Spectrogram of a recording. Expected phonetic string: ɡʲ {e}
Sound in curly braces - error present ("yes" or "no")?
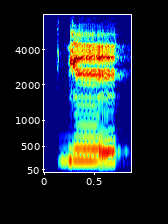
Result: yes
